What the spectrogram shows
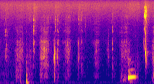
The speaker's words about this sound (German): Ich Glaube nicht, dass unsere, unsere Hörer das toll finden, wenn man die ganze Zeit ins Mikrofon kaut.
